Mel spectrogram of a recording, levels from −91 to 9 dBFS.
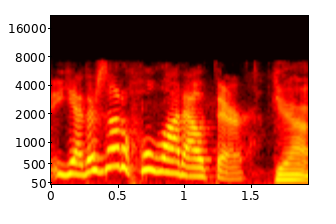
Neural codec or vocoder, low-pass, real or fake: none; 7.2 kHz; real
